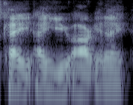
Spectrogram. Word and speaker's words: Kaurna: Um the the Kaurna people pronounce k a u r n a.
